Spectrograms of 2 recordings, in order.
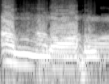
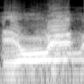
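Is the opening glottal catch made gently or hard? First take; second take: hard; gently. First: The opening glottal catch is pressed very hard. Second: The opening glottal catch is pressed with medium force. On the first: The speaker calls it wrong. "Over അമർത്തലായിട്ട് അല്ലാഹു എന്നാവരുത്" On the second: The speaker calls it right. "ഒന്ന് മീഡിയം സൈസിൽ"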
